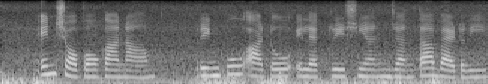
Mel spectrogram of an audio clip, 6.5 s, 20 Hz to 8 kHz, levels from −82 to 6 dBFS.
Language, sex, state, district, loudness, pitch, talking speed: Hindi, female, Madhya Pradesh, Katni, -14 LUFS, 200 Hz, 90 wpm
